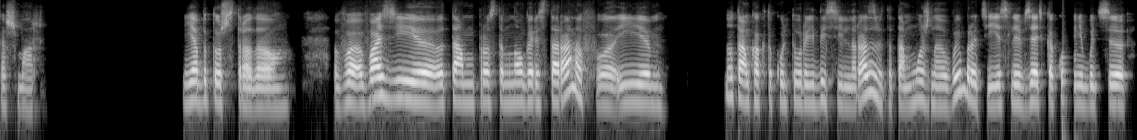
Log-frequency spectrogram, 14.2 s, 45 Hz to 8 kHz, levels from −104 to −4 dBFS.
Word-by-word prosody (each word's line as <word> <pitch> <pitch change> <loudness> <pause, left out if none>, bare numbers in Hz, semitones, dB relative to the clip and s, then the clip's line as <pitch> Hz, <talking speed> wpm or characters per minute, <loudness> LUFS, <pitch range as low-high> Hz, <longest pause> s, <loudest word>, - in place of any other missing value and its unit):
Кошмар. 160 -2 -9 1.8
Я 195 +2 +3
бы 200 - -5
тоже 185 -2 -1
страдала. 155 0 -1 0.6
В, 170 +4 -8
э, 170 -2 +6
в 190 - -15
Азии, 200 -6 +5
э, - - -2
там 180 -2 +1
просто 185 +1 -1
много 185 +1 +1
ресторанов, 190 - +3
э, 165 -2 0
и 180 +1 -4
м, 170 -2 -1 0.8
ну, 220 0 -5
там 195 -4 +4
как-то 180 -1 -2
культура 180 0 -5
еды 175 +3 -6
сильно 165 -4 -8
развита, 235 -4 0
там 165 -1 -3
можно 175 -3 -5
выбрать. 190 - -1
И 165 - -4
если 175 +1 -2
взять 180 +2 +1
какой-нибудь, 170 -2 -6
э, - - +3
180 Hz, 135 wpm, -26 LUFS, 170-190 Hz, 1.8 s, э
